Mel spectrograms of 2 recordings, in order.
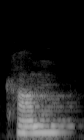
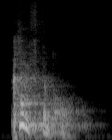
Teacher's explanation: think of it as comfortable where the fort almost disappears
